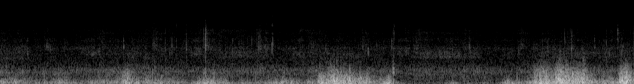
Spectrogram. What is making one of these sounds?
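Footsteps scuff on a rough path.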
